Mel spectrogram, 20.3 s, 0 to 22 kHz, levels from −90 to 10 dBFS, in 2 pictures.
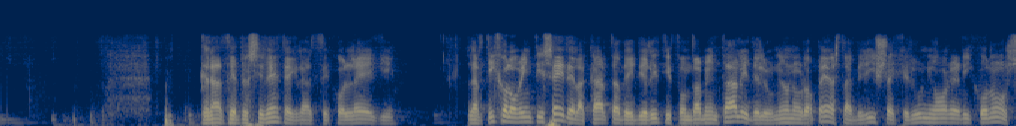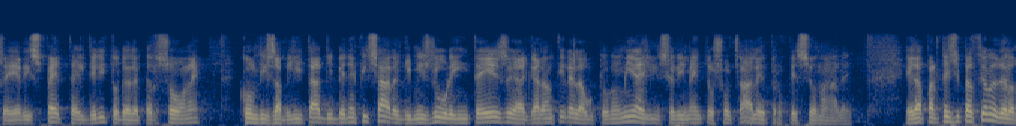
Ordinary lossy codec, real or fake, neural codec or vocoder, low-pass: none; fake; codec, 44.1 kHz, 7.8 kbps, Pupu-Codec; 7.2 kHz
